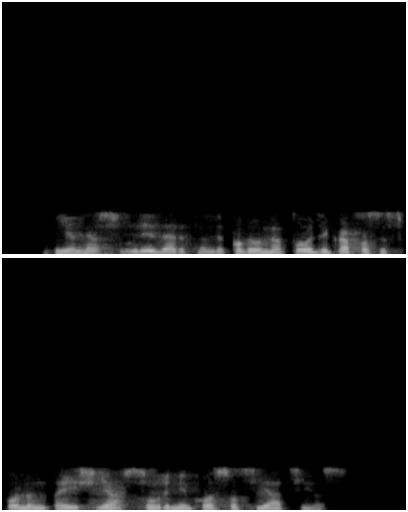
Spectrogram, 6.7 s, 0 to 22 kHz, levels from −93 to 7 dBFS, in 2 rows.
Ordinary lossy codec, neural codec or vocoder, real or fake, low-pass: AAC, 16 kbps; codec, 16 kHz, 1.1 kbps, Voila-Tokenizer; fake; 3.6 kHz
